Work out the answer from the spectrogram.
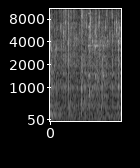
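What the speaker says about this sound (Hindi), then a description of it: "पहले हम प्याज को फ्राई करेंगे।" Chopped onion frying in hot oil over a medium flame, a steady close sizzle with fine crackling and spitting that holds evenly throughout, with no voices.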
